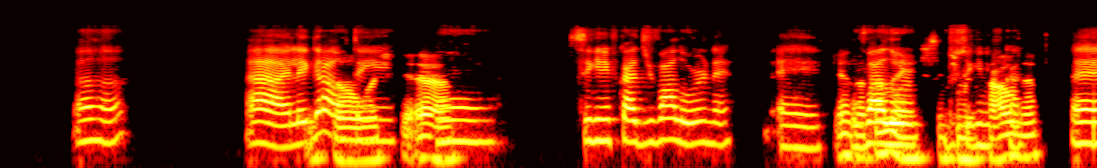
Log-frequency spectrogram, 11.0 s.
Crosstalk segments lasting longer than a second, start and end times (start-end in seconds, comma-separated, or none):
3.0-4.5, 8.4-10.3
